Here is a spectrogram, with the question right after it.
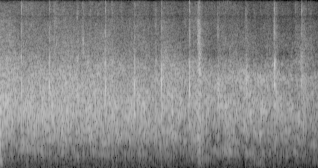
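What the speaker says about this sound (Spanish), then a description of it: "Así que nos merecemos un aplauso también." Audience applause at the final of a school debate competition, a steady blended wash of many hands with a few sharper individual claps standing out near the front, easing slightly toward the end.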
